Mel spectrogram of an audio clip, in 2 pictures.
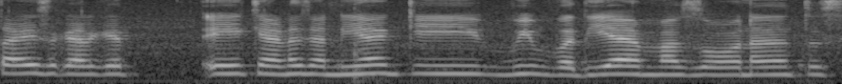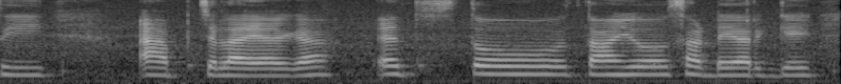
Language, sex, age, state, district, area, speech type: Punjabi, female, 30-45, Punjab, Bathinda, urban, spontaneous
